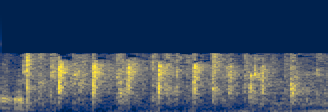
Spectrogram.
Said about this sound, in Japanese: 僕は今日はみんなのために紙芝居を用意してきました。拍手。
